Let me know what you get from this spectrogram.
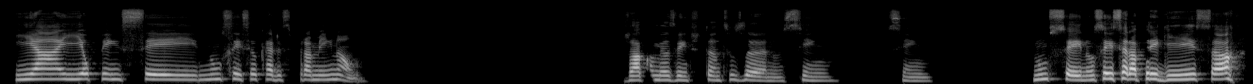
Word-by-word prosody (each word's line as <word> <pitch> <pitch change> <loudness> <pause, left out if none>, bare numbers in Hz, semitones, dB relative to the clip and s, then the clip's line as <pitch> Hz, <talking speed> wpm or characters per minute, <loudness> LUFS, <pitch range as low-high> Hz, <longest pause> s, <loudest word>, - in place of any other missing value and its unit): E 230 +2 -1
aí 245 0 +2
eu 250 0 +2
pensei: 230 -3 -2
"Não 235 +3 -6
sei 245 0 -5
se 240 - -8
eu 235 - -4
quero 230 -2 -5
isso 225 +3 -15
pra 225 -2 -4
mim 215 +1 -6
não". 150 -10 -7 2.6
Já 200 +1 +3
com 210 +2 -11
meus 205 -2 -4
vinte 200 -1 -7
e - - -33
tantos 205 +1 -9
anos, 170 -5 -5
sim, 175 -3 -12 0.5
sim. 165 -3 -14 1.0
Não 240 +3 -1
sei, 245 -5 +2
não 205 +1 -3
sei 260 +5 +5
se 260 +3 -2
era 245 -3 +9
preguiça, 245 +1 +4
225 Hz, 140 wpm, -23 LUFS, 200-245 Hz, 2.6 s, era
